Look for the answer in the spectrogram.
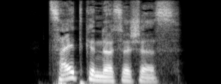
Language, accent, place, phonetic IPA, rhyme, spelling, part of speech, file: German, Germany, Berlin, [ˈt͡saɪ̯tɡəˌnœsɪʃəs], -aɪ̯tɡənœsɪʃəs, zeitgenössisches, adjective, De-zeitgenössisches.ogg
- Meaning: strong/mixed nominative/accusative neuter singular of zeitgenössisch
